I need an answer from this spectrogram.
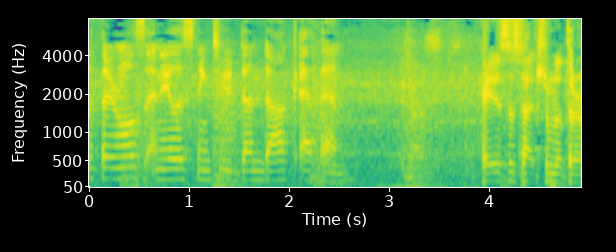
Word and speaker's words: Dundalk: That sounds like Dundalk, but no, it's the L is silent. It's just Dundalk.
